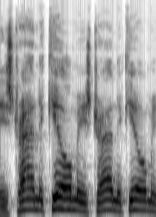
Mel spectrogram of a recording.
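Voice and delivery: put-on high, desperate woman's screaming cry. Recounting a call from an apartment where a lady was screaming, imitating a woman screaming. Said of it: "This lady's screaming".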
